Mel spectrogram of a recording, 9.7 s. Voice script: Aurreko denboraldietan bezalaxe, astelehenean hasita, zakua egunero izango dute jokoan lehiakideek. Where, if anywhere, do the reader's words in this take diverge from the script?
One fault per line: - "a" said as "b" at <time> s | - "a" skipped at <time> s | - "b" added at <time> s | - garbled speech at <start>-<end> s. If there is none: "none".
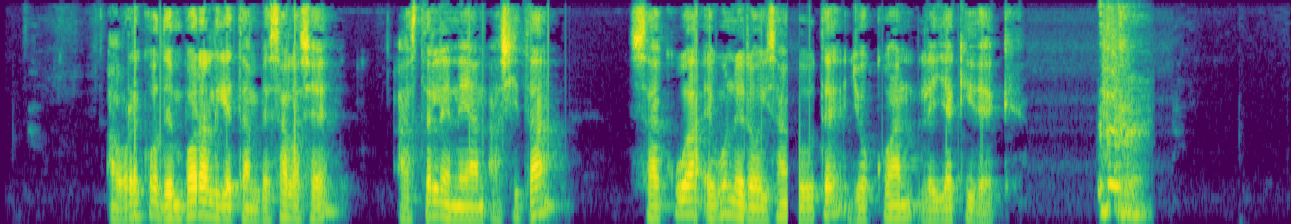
none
